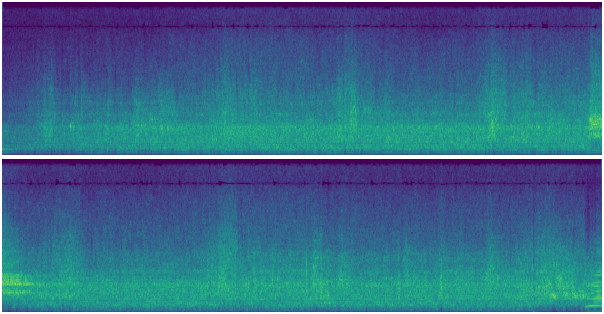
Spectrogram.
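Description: Steady hiss and room noise on an old cassette recording of a lecture hall, with a few faint clicks and a faint steady whine underneath.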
